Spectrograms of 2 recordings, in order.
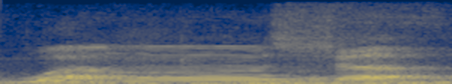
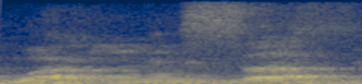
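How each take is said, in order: First: The consonant is a hushing sh sound. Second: The consonant is a hissing s sound. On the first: The speaker calls it right. "titik tiga itu shin" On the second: The speaker calls it wrong. "jangan wangsa, wangsa. Oh, itu sin jadinya"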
